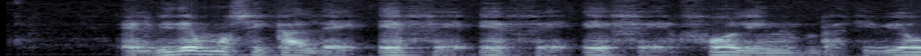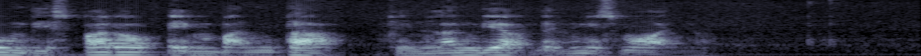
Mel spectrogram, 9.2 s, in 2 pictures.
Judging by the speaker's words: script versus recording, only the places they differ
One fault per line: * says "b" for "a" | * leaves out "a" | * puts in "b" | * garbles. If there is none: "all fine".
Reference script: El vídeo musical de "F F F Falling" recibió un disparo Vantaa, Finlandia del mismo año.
* puts in "en"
